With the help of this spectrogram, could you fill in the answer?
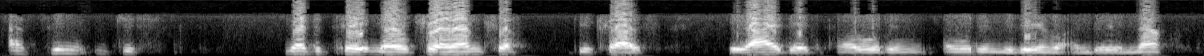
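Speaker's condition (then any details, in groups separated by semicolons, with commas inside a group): Cerebral palsy; diagnosed at birth, delayed developmental milestones, walked with walking frame, predicted lifelong electric wheelchair, prone to rounded shoulders; back muscle training straightened posture and brought shoulders back; predicted never to talk, parents paid for speech therapy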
